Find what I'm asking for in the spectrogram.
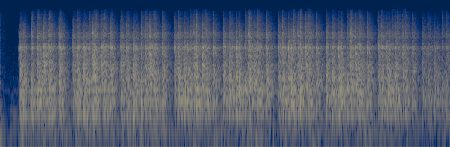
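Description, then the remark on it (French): A giant wooden ratchet rattle, a kakia, is sounded in the windy bell tower at Épau-Villers, where it replaces the church bells as a call to prayer. It clatters loudly and without pause, a dense stream of rapid dry clacks surging in rhythmic waves about twice per second for several seconds. “Alors ça, c'est le kakia, ça remplace les cloches.”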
